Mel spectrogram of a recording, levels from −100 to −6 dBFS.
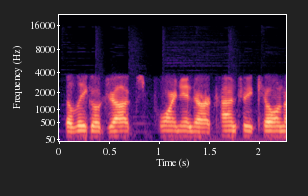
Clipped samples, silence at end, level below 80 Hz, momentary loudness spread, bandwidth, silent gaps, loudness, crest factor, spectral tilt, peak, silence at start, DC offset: under 0.1%; 0 s; -62 dBFS; 5 LU; 3.9 kHz; none; -22 LUFS; 16 dB; -7 dB/octave; -6 dBFS; 0.05 s; under 0.1%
